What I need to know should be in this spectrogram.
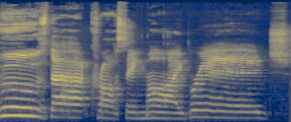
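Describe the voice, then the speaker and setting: This is a put-on character voice that sounds female. Its pitch sits in the medium range for a woman. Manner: scowling, menacing.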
